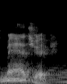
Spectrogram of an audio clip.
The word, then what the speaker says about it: MAJIC: So that's where I get into the Majority Intelligence Committee, MAJIC. It's pronounced MAGIC, ironically, or not ironically.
